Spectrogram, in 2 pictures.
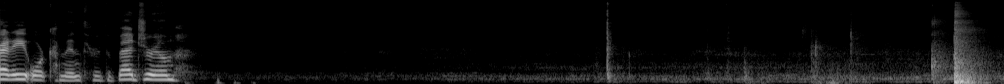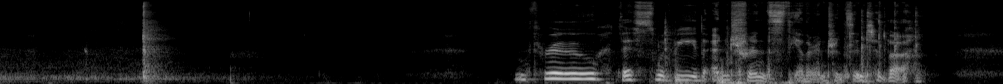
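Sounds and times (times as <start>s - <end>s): low rumble of movement: 2.2s - 12.5s
door knocks and clicks: 9.2s - 10.1s.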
